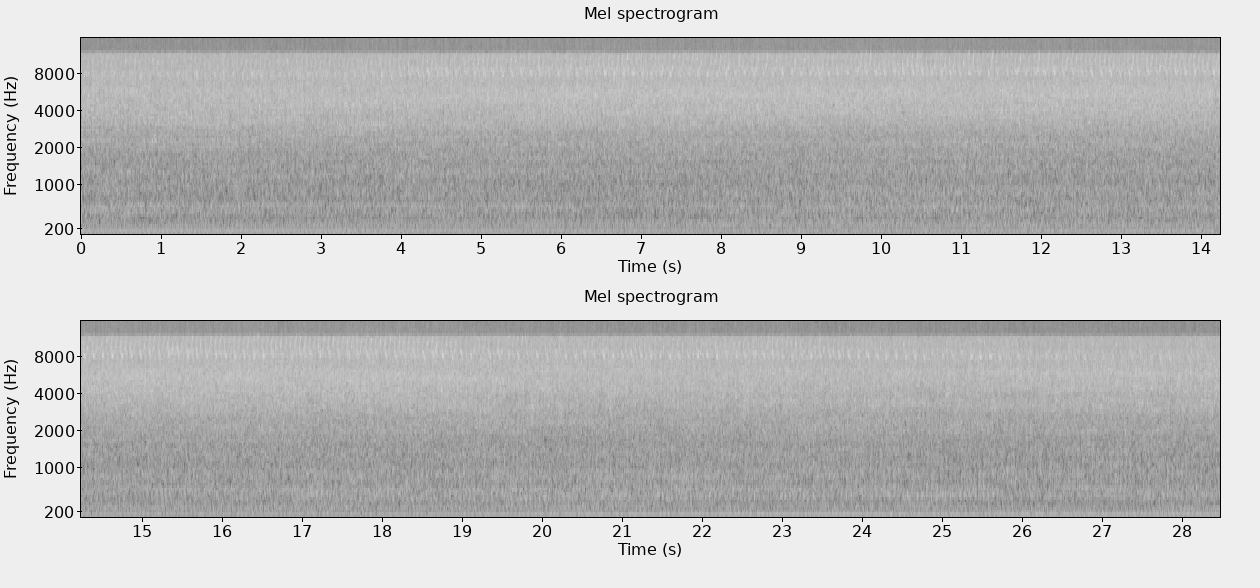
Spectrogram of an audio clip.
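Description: Orchard frost-protection wind machine running: the propane-fuelled engine at the tower base driving the two-bladed fan overhead, a loud, steady drone that does not change.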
